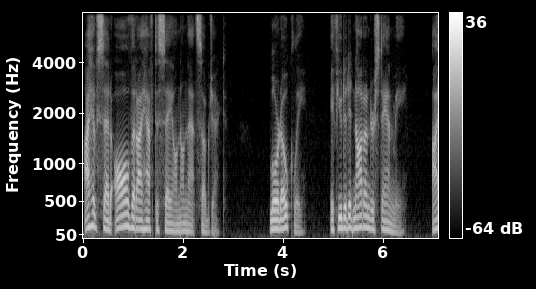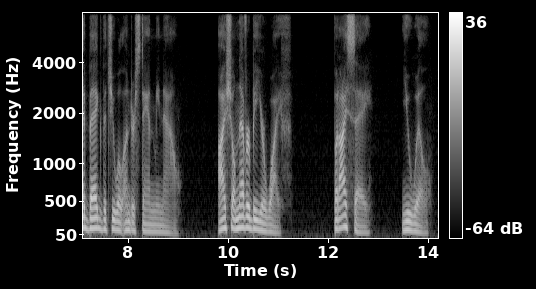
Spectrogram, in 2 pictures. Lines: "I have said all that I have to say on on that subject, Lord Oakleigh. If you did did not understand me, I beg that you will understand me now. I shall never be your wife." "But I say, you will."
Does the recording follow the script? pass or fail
pass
